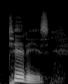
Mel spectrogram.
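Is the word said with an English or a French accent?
English. The word is said with an English accent. "he wrote in titties in English and it says, and the voice goes"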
